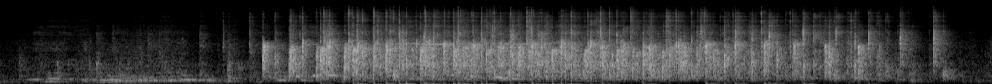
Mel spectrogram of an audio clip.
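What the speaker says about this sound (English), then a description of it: "The clapping after every poem is scary" Audience at a poetry reading breaks into sustained applause after a poem, dense clapping swelling quickly and holding steady for several seconds before tapering off, preceded by a brief quiet murmur.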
